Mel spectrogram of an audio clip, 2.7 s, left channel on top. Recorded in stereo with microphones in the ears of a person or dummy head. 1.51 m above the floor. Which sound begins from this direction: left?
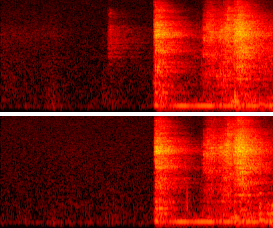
Crumpling, at 1.5 s.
